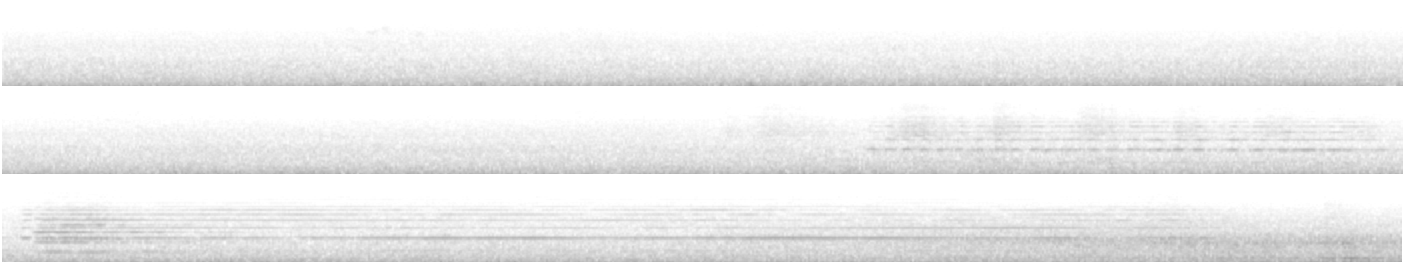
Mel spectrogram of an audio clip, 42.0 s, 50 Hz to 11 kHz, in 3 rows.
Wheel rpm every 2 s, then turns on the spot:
0, 0, 0, 0, 0, 0, 0, 0, 0, 0, 0, 0, 0, 0, 0, 0, 0, 0, 0, 0, 0.
none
